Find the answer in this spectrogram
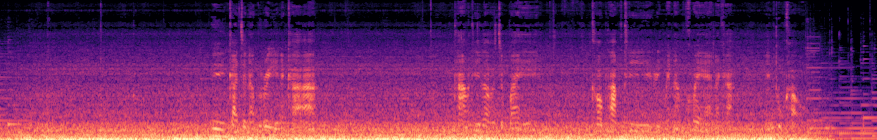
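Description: Car driving on an open road, heard from inside: a loud, steady low rumble of road and wind noise, with short snatches of voices a few times.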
